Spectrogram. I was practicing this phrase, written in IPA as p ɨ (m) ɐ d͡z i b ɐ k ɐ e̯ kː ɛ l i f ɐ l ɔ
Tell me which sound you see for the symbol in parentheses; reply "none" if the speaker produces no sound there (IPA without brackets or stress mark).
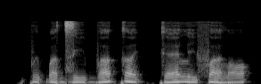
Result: ɓ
